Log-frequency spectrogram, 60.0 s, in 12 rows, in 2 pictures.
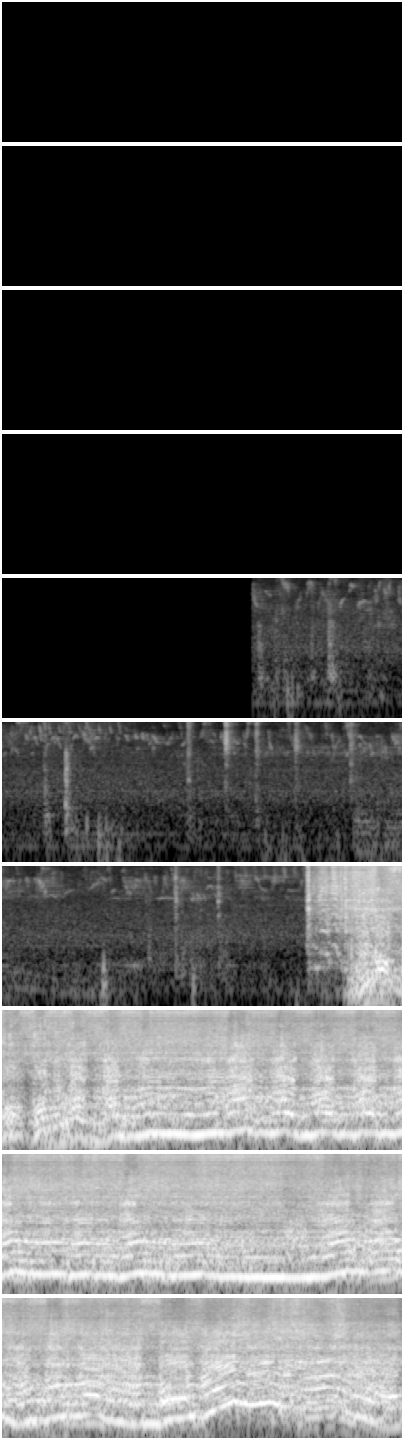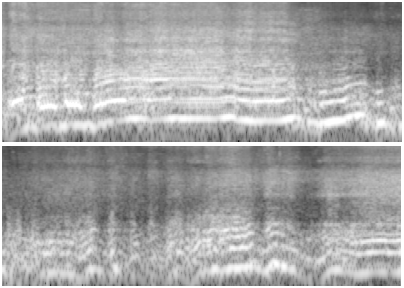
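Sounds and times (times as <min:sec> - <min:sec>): car engine starting and revving: 0:33.8 - 0:59.9.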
